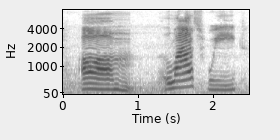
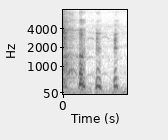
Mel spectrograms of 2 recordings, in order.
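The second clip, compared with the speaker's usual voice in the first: high, soft giggling; real giggle; 5 semitones higher, 5 dB quieter than usual. Real, not acted. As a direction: giggle at your own remark. Laughs at own remark.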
